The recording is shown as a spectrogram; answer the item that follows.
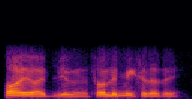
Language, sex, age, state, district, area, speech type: Goan Konkani, male, 18-30, Goa, Tiswadi, rural, conversation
